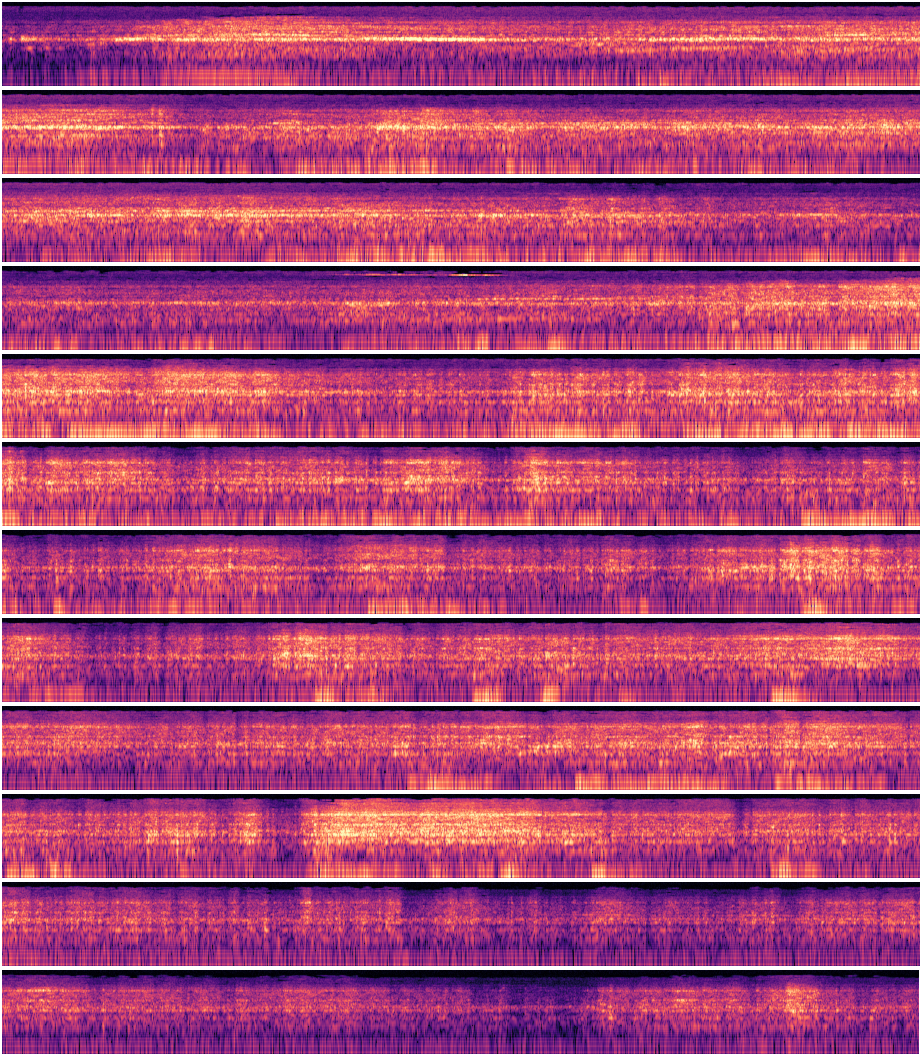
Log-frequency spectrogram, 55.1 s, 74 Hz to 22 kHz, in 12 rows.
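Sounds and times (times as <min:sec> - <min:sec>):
wind rumble: 0:00.0 - 0:55.0.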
